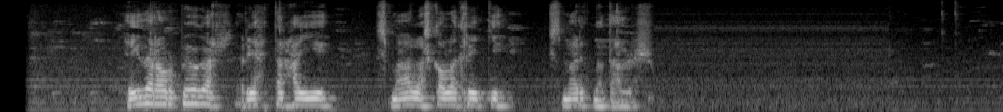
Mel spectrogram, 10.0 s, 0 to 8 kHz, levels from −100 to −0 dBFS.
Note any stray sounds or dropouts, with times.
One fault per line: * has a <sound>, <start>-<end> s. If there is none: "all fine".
all fine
